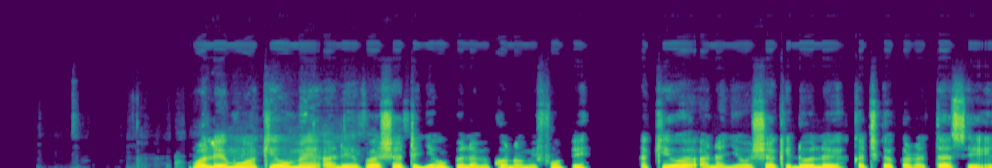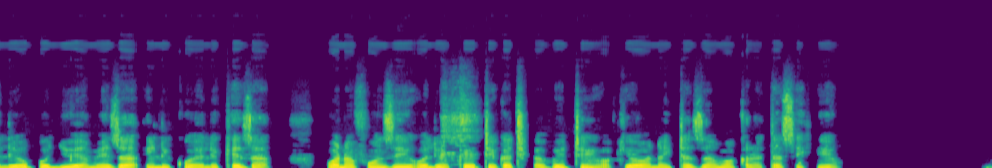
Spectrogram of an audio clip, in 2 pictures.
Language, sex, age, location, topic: Swahili, male, 25-35, Dar es Salaam, education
